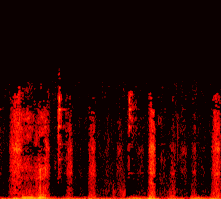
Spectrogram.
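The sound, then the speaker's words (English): A female dog sniffs right up against the microphone, a run of quick, breathy snuffles and huffs in short irregular bursts, fairly quiet, with no one speaking. “Why are you sniffing the mic?”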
